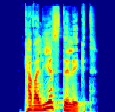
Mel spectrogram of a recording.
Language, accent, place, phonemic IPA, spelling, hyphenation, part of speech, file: German, Germany, Berlin, /kavaˈliːɐ̯sdeˌlɪkt/, Kavaliersdelikt, Ka‧va‧liers‧de‧likt, noun, De-Kavaliersdelikt.ogg
- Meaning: petty offense, peccadillo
